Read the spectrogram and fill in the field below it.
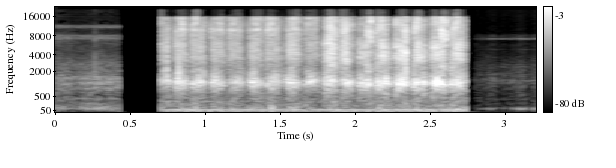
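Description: Toothbrush bristles scrub back and forth in a steady, rapid rhythm, loud and close in a small bathroom, with a brief quiet pause before and after the brushing.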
